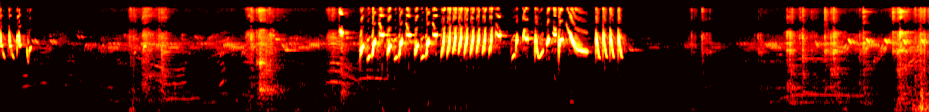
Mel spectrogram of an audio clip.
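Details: Free-living Algerian goldfinch singing: a quiet start of faint scattered chirps, then a burst of about two and a half seconds of rapid, high twittering and trilled notes, followed by soft scattered sounds.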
